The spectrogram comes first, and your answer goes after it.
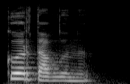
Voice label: "кӧртавлыны" Komi

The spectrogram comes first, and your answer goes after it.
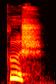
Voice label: "кыш" Komi

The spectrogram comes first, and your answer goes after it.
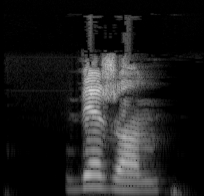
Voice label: "вежон" kpv f

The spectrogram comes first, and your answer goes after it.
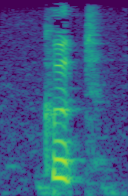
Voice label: "кыт" Komi

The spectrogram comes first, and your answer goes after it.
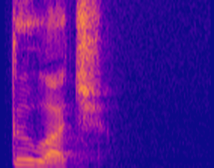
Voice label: "тылач", Komi

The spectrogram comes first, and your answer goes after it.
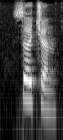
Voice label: "сӧчӧн", Komi

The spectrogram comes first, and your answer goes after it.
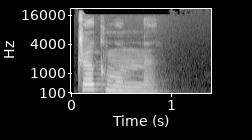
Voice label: "тшӧкмунны", Komi

